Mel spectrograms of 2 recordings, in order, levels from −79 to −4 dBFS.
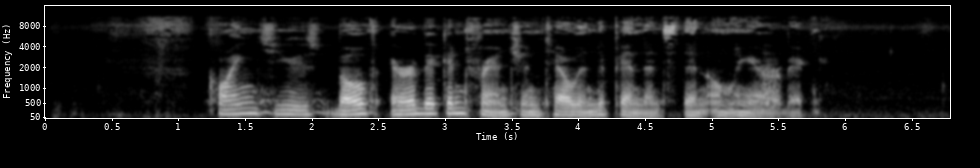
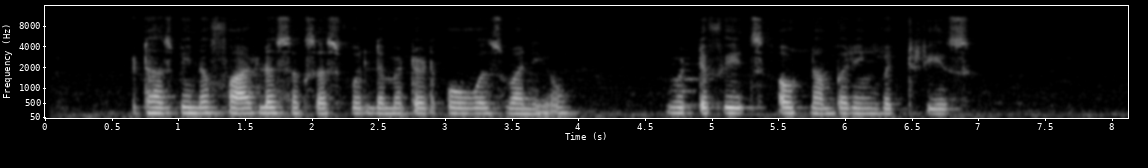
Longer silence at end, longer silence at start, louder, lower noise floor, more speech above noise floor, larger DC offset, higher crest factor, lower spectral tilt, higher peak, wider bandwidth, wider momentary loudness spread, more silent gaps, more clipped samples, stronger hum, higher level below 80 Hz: second, 1 s vs 1.2 s; about the same, 0.7 s vs 0.65 s; first, -21 LUFS vs -26 LUFS; about the same, -56 dBFS vs -58 dBFS; about the same, 35 dB vs 33 dB; neither; about the same, 20 dB vs 22 dB; second, -5 dB/octave vs -6.5 dB/octave; about the same, -2 dBFS vs -4 dBFS; about the same, 11.5 kHz vs 11.5 kHz; first, 17 LU vs 10 LU; neither; neither; neither; about the same, -54 dBFS vs -56 dBFS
